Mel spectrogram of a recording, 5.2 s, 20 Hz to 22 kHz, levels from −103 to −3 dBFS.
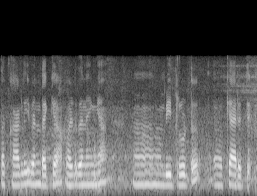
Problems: background sounds at intervals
